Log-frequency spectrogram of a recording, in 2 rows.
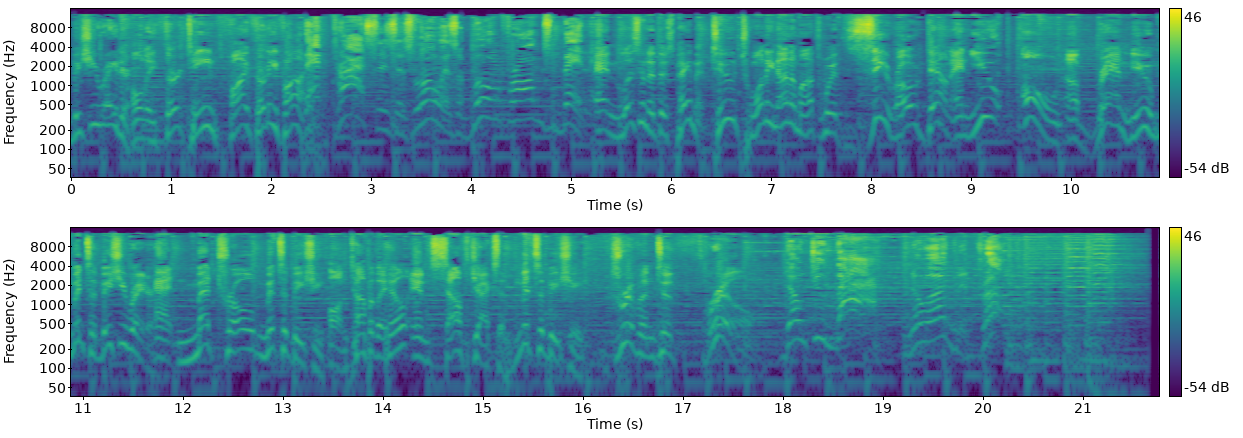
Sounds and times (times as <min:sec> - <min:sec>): Speech: 0:00.0 - 0:20.3
Music: 0:00.0 - 0:21.7.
